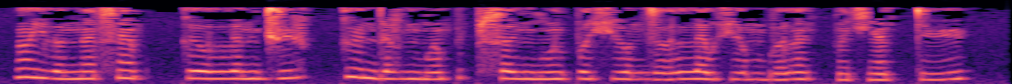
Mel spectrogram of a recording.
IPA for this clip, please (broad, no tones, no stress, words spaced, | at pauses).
ə̃jlɵnɛ̃ ɬɛ̃pkːɘʊ̯lːɘ nd͡ʒyv kːʉndɛv mbə̃ pypɬəɪ̯ŋɡũlpɵ çʉʊ̯nzɵ lːɛwçyʊ̯mbɵlɛ̃ kːə̃çɛ̃ tːy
